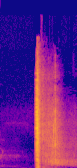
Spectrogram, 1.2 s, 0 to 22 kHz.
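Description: A single sharp gunshot from a Rossi R92 lever-action rifle fired outdoors, a loud close crack followed by a long rolling echo decaying over the next half second.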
